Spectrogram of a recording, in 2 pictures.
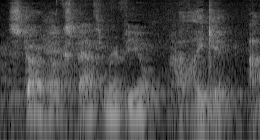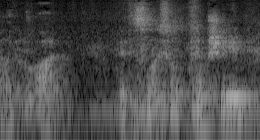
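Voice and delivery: quiet bathroom review; speaking softly in a restroom; hushed voice. Real, not acted.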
